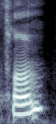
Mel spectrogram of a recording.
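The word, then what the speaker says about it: phloem: whereas Flo uh Flo the pH is pronounced like an F Flo carries nutrients down the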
